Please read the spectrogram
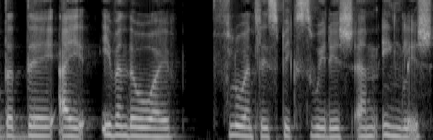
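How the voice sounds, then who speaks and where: A woman's medium-pitched voice at a very slow pace, with monotone, flat intonation. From Italy. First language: Italian. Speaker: product executive. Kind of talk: podcast interview. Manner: halting.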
